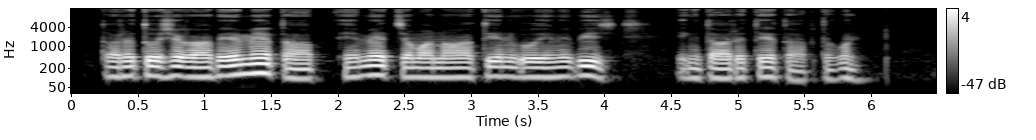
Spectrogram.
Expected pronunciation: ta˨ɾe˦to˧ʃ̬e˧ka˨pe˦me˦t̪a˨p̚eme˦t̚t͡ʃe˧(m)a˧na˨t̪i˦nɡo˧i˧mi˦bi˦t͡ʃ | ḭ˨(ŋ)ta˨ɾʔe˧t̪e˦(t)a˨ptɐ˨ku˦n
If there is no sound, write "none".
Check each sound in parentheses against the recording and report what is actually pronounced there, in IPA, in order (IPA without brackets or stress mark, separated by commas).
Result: m, ŋ, t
